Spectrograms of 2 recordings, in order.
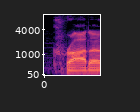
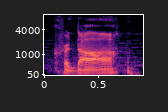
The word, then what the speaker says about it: Crahda: I mean, I still have people asking Crahda or Crahda. I mean, I guess you could go anyway with it if you want. But. So Crahda. Yeah.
